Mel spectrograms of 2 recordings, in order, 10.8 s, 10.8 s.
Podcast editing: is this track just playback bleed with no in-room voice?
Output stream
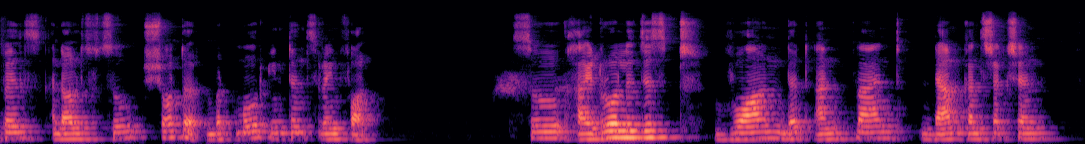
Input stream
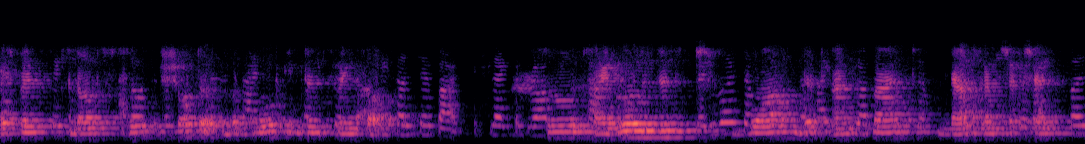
No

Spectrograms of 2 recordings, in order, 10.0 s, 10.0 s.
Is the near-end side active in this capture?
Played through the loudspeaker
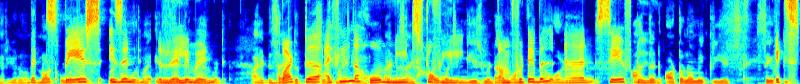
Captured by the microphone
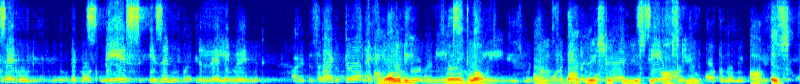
Yes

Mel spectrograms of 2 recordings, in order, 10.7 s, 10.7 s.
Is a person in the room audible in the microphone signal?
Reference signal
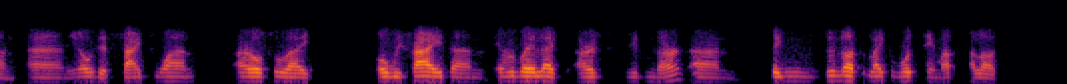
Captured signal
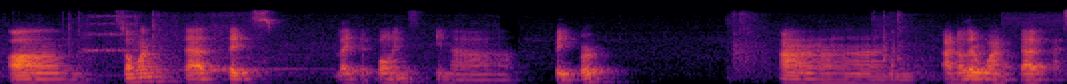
Yes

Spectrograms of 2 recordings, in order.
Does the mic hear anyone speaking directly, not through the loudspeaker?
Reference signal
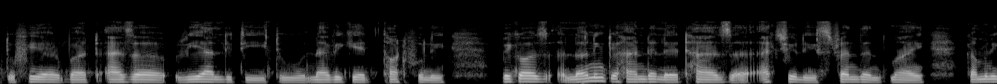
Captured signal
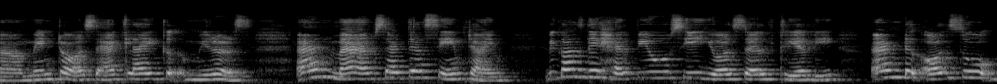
Yes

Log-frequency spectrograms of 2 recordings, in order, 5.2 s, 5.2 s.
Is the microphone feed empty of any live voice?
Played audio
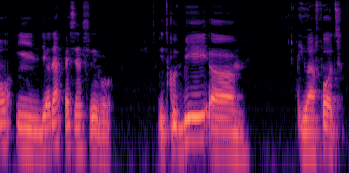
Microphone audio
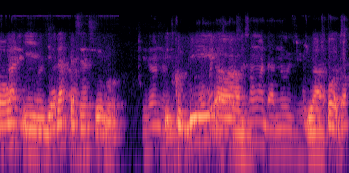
No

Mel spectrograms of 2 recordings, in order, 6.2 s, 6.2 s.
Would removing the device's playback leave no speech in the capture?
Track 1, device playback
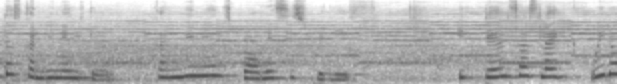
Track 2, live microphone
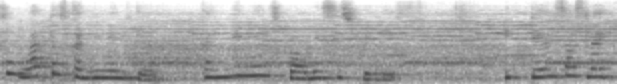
Yes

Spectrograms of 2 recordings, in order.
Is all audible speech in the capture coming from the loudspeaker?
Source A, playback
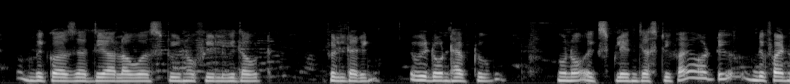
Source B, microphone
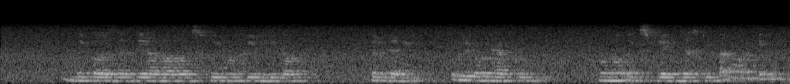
Yes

